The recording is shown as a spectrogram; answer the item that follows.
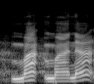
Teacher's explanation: ये हमज़ा साकिन है, झटका देंगे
